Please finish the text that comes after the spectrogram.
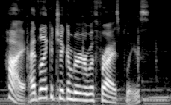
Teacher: Stress chicken burger and fries. Polite. Maybe a slight upward tone on please.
